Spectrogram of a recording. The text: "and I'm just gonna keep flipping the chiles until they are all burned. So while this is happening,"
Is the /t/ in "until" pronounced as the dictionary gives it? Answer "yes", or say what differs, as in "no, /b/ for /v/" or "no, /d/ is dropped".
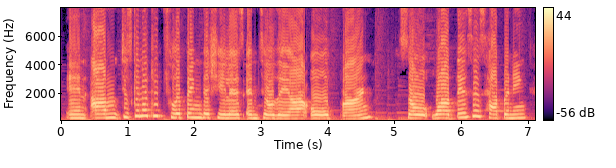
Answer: yes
